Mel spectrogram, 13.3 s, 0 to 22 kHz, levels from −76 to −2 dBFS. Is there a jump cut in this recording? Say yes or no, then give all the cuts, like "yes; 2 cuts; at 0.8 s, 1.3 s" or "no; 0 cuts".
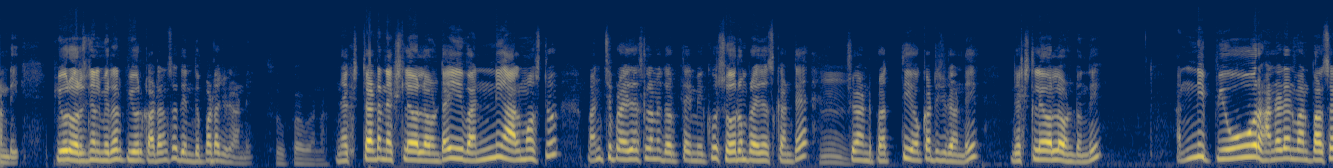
no; 0 cuts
